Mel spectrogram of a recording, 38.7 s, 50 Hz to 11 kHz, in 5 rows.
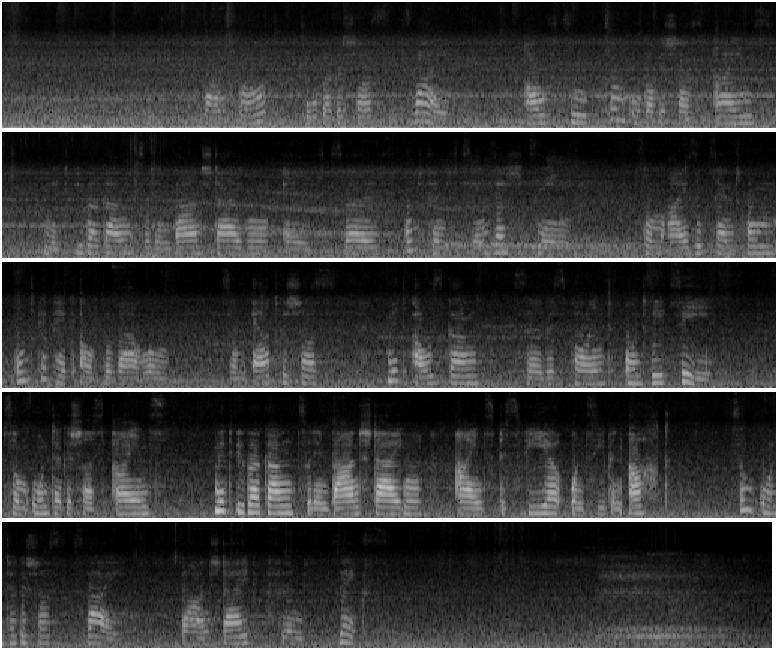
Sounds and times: elevator ride 0:00.0 - 0:22.6

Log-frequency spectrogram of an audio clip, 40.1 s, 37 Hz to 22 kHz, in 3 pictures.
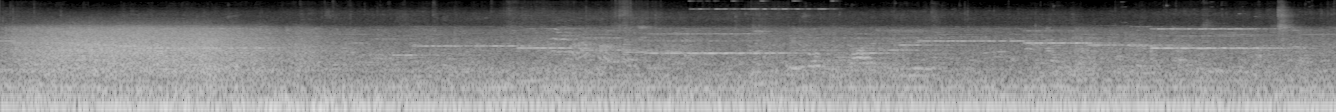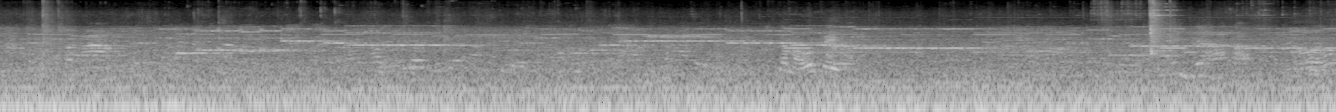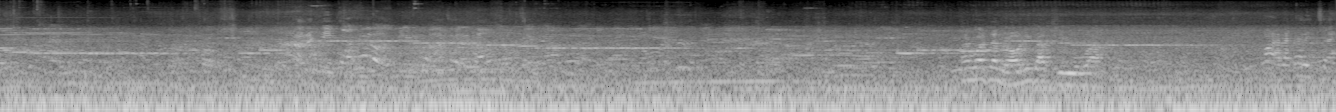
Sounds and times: Firecrackers 0:00.0 - 0:06.0
Traffic sound 0:00.0 - 0:07.9

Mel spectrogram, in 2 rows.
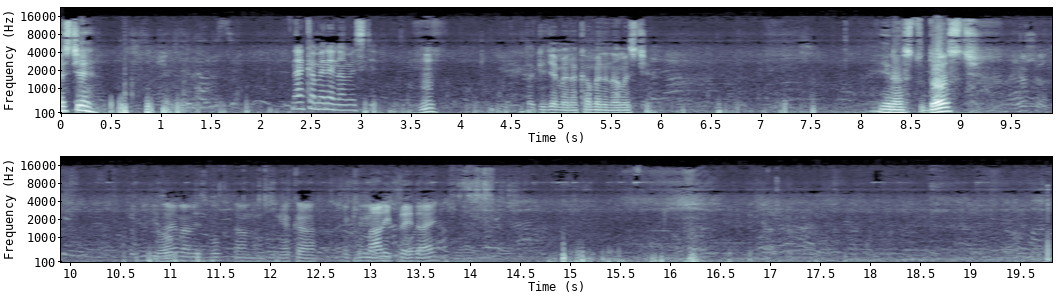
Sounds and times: street merchants 0:00.0 - 0:19.8

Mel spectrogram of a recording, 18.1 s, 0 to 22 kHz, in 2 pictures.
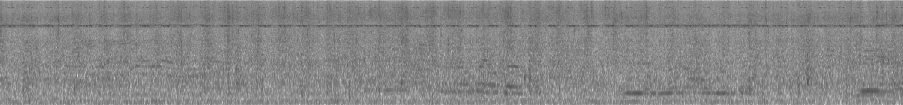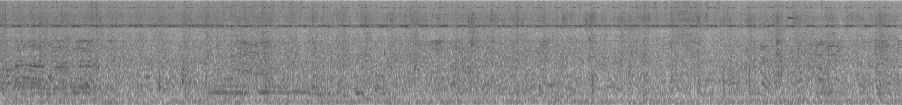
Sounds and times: tourists stepping on the boat on the lake 0:00.0 - 0:18.0

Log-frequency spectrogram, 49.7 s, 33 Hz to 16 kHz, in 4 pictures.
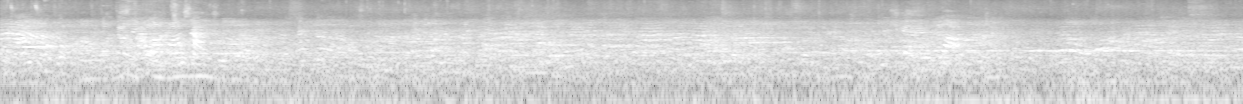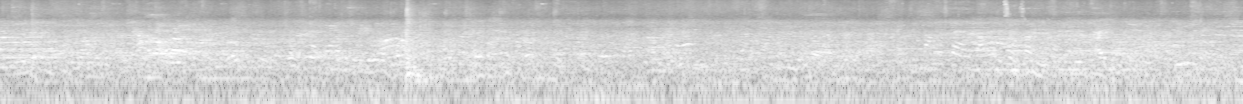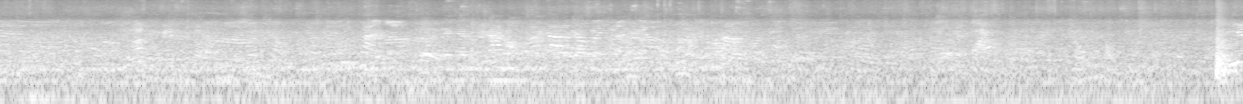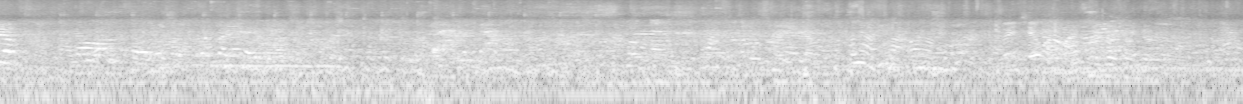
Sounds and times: Various shops voices 0:00.0 - 0:49.7
Pedestrian 0:22.7 - 0:46.8

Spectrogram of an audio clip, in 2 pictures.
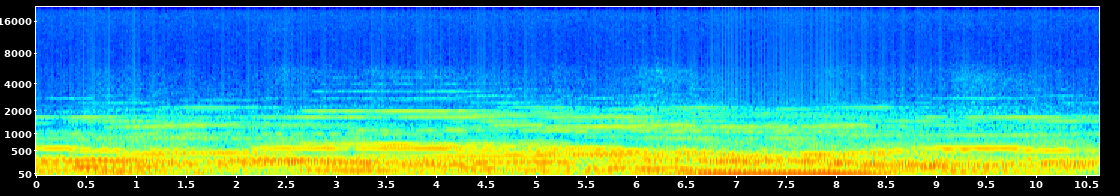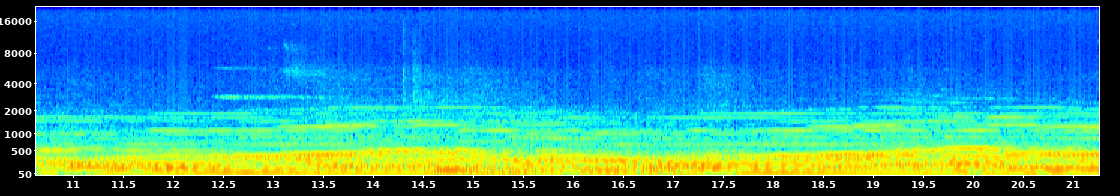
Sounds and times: Organ concert 0:00.0 - 0:21.2

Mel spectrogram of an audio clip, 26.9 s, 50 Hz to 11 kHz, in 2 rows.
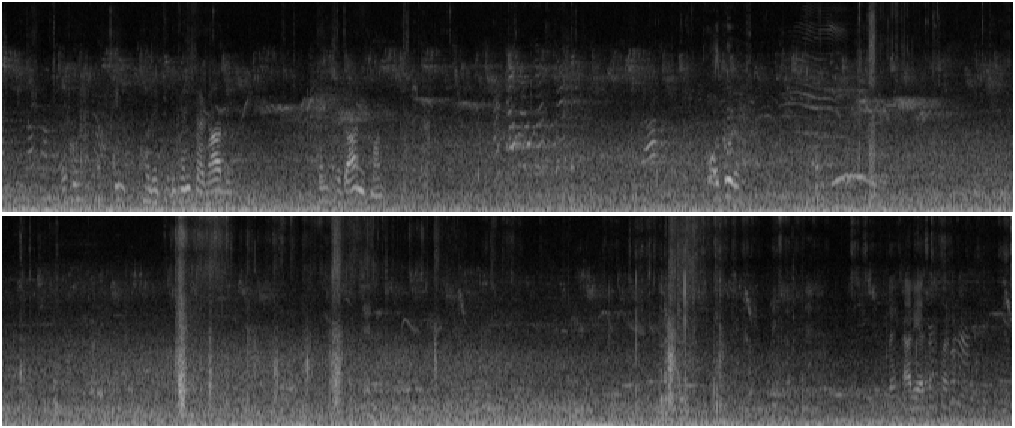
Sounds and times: children 0:00.0 - 0:02.1
birds 0:00.0 - 0:26.9
children 0:04.7 - 0:14.0

